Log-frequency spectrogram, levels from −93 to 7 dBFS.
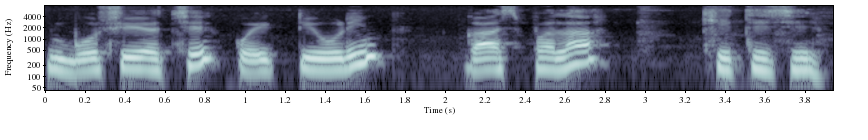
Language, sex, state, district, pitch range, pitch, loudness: Bengali, male, West Bengal, Cooch Behar, 145-160 Hz, 150 Hz, -15 LUFS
